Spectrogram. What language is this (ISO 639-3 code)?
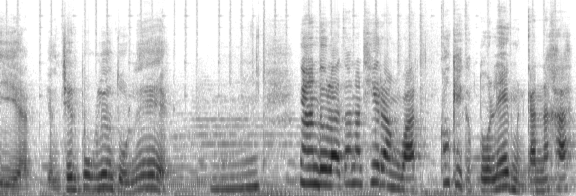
tha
